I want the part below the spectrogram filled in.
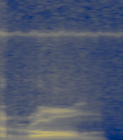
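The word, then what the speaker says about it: wrong: एक और रूल कि डब्लू के बाद अगर आर है तो डब्लू का उच्चारण आपको नहीं करना है आपको सिर्फ राइट रिस्ट और रंग बस इतना ही पढ़ना है चलिए चलते हैं रूल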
